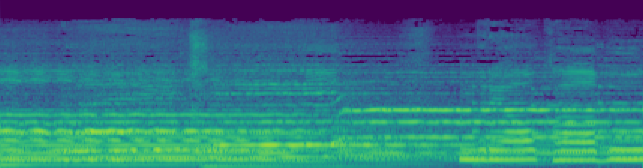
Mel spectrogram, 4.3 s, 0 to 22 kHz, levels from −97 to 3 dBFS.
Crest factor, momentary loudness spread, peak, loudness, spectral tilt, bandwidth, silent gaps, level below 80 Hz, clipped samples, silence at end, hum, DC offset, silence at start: 12 dB; 4 LU; -4 dBFS; -17 LUFS; -5.5 dB/octave; 13.5 kHz; none; -44 dBFS; under 0.1%; 0 s; none; under 0.1%; 0 s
